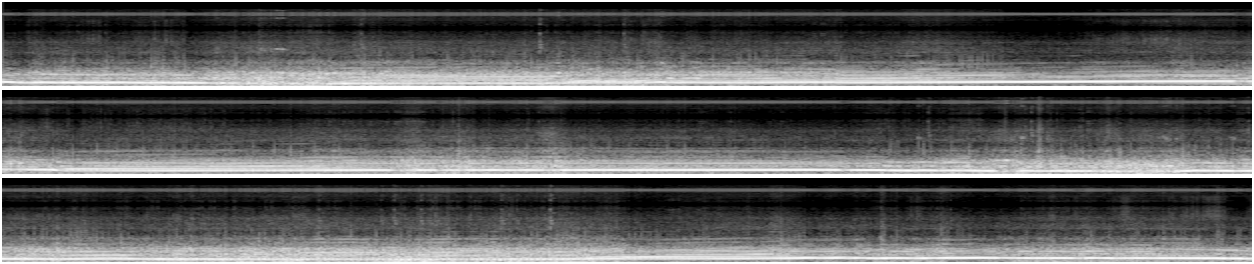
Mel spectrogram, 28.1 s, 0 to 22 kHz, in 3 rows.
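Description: Peugeot 106 S16's 1.6-litre 16-valve four-cylinder engine running hard at high revs, heard from inside the cabin. Its pitch climbs under throttle and drops sharply several times with gear changes and lifts for corners.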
